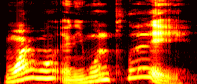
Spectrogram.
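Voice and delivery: high, slow, whiny wail; frustrated Bird. Acted. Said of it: "said Bird".

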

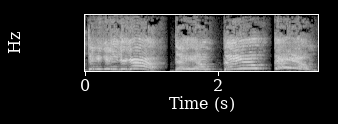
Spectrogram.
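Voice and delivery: high crying yeahs and damns; anguished wail. Real, not acted. Fan wailing over the loss.

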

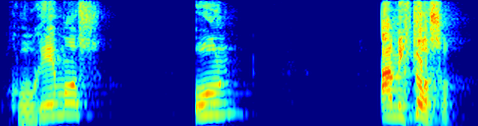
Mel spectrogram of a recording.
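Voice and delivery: slow, spaced out, word by word with long pauses; deliberately slow, pausing between each word; said slowly. Shown as a demonstration. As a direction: spell it out slowly so nobody gets upset. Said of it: "Lo voy a decir despacio".

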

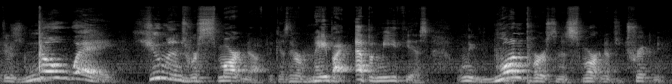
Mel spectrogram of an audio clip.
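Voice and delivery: emphatic, offended reasoning; indignant. Acted. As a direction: work it out in mock outrage. Zeus realizes he's tricked.

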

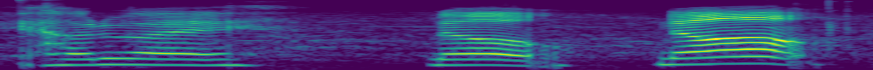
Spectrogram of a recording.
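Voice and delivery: normal talking voice

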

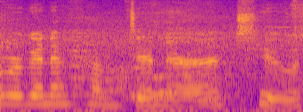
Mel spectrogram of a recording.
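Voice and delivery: ordinary delivery

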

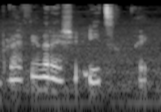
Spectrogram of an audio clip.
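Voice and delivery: fast whisper to herself; queasy girl talking to herself; whispered aside. Acted. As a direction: breathe it under the breath. Sick child talks to herself.

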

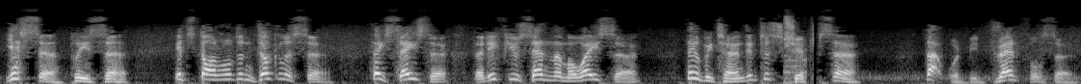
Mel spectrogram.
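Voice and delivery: high, stammering and timid; nervous small engine. Acted. Percy nervously pleading to the Fat Controller, high and timid. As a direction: stumble over the yeses, scared of the boss.

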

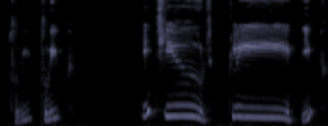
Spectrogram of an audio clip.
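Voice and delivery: high squeaky creature chirps; creature squeaks. Acted. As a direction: squeak like a tiny critter. Imitating creature noise.

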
